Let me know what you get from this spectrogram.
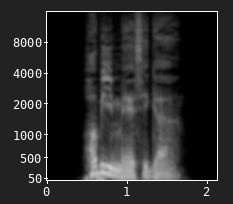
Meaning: inflection of hobbymäßig: 1. strong/mixed nominative masculine singular 2. strong genitive/dative feminine singular 3. strong genitive plural
- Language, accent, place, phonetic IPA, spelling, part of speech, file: German, Germany, Berlin, [ˈhɔbiˌmɛːsɪɡɐ], hobbymäßiger, adjective, De-hobbymäßiger.ogg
